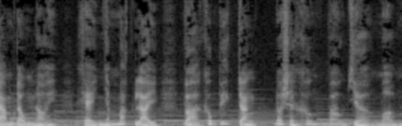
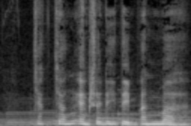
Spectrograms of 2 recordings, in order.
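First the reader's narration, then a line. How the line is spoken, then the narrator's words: Sobbing. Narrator (Vietnamese): nức nở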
